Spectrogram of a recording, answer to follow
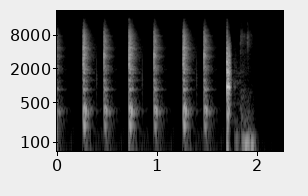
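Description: The sparse percussion outro of a hip-hop beat playing back from a computer: short dry drum hits about four times a second with gaps of silence between them. A louder hit with a low thud comes near the end, then the playback cuts off.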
